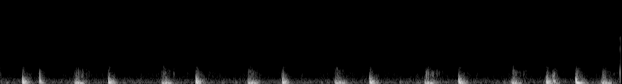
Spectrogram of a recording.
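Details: Normal adult heart sounds, clear regular lub-dub at about 66 beats a minute, recorded with an Eko DUO digital stethoscope alongside ECG and phonocardiogram.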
